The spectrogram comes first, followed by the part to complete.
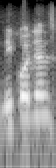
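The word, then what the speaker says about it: pnicogens: निकोजेंस कहने का मतलब क्या है उस पर बात कर रहा हूं, ध्यान सुनना। पहली बात, पी साइलेंट है, निमोनिया, निकोजेंस, ठीक है, हाँ।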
